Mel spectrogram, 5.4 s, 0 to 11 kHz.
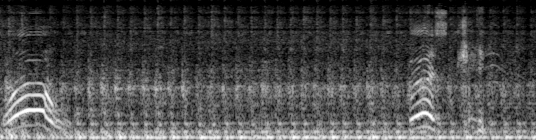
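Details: Yamaha Vmax engine, rebuilt from the frame up, first start after rebuild with an oil pressure gauge fitted and no airbox. The starter whirrs, it catches first try and settles to an even idle around 1,000 rpm, with no knocks or misses and good oil pressure. Normal start and idle.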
